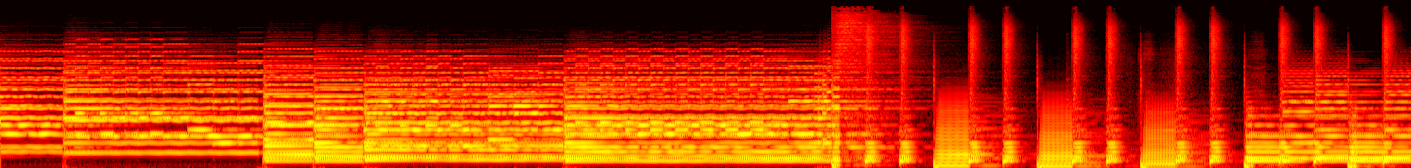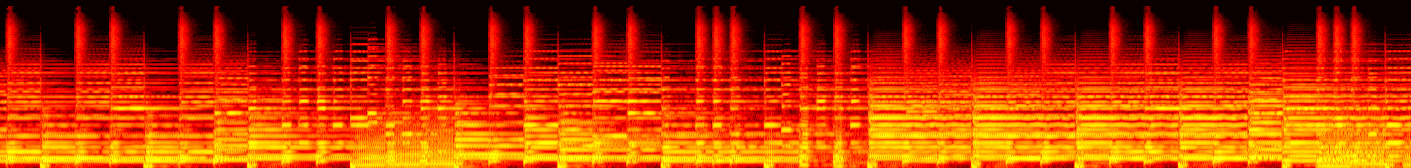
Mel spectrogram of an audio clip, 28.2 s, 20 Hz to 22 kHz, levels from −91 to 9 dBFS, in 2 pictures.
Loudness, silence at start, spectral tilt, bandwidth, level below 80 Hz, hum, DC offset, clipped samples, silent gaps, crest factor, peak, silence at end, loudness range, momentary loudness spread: -16 LUFS; 0 s; -5.5 dB/octave; 16 kHz; -32 dBFS; none; under 0.1%; under 0.1%; none; 16 dB; 0 dBFS; 0 s; 5 LU; 7 LU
